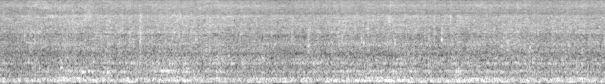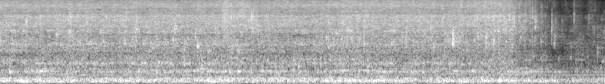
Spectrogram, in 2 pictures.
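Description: Bacon is rinsed under a steadily running kitchen faucet into a sink, with a continuous loud splashing flow that cuts off near the end.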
